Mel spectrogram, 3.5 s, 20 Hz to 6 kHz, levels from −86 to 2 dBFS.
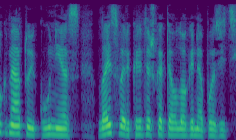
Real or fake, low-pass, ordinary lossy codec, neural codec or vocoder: real; 5.4 kHz; MP3, 32 kbps; none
